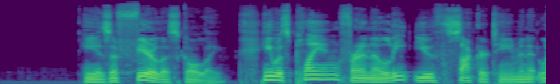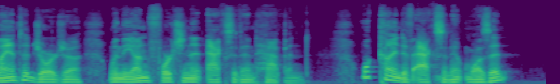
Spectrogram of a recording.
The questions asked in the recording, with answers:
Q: What kind of accident was it?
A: It was an unfortunate accident.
